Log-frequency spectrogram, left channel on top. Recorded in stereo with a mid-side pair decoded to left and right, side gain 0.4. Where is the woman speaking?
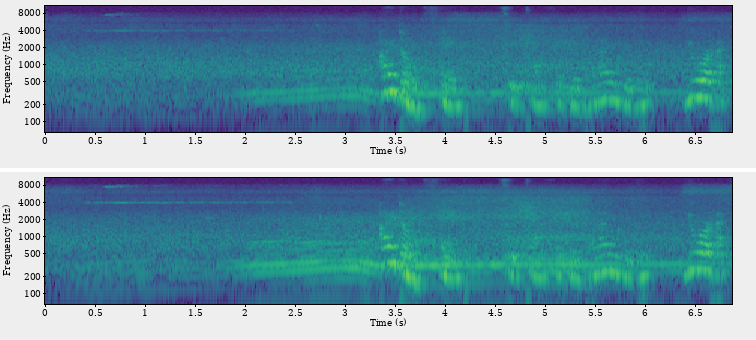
50° right, 1.9 m.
